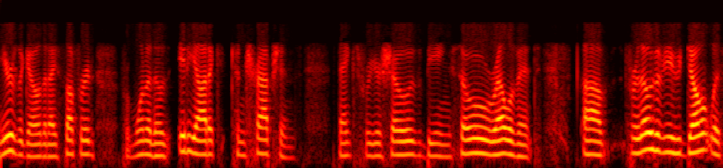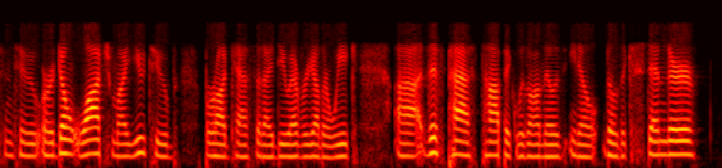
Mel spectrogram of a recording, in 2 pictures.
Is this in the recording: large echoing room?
no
